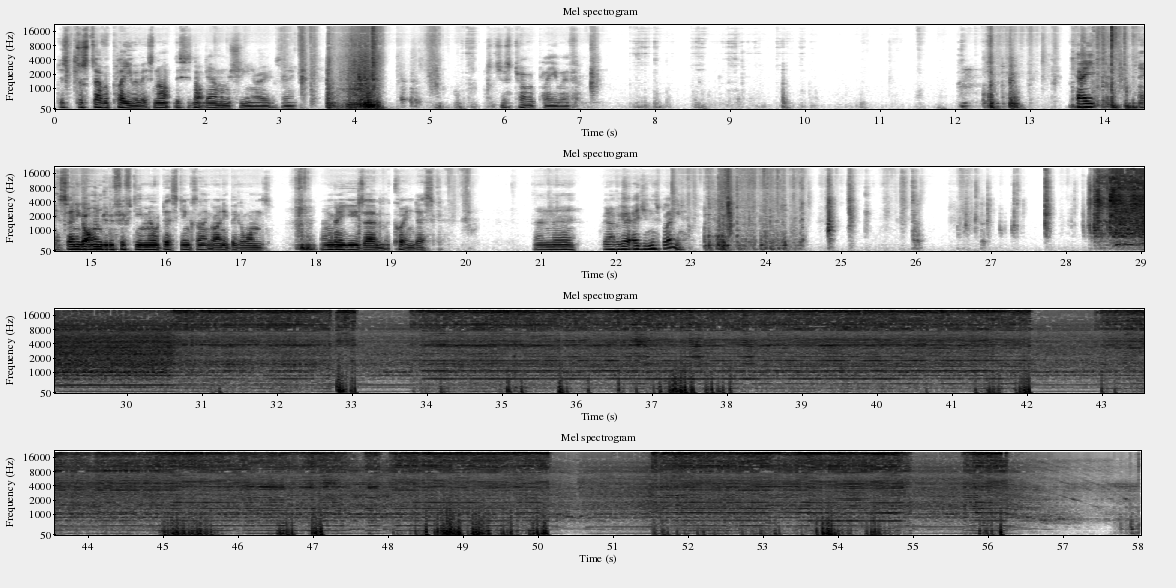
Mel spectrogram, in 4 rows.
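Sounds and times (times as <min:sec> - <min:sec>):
angle grinder grinding steel: 0:28.4 - 0:58.0.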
